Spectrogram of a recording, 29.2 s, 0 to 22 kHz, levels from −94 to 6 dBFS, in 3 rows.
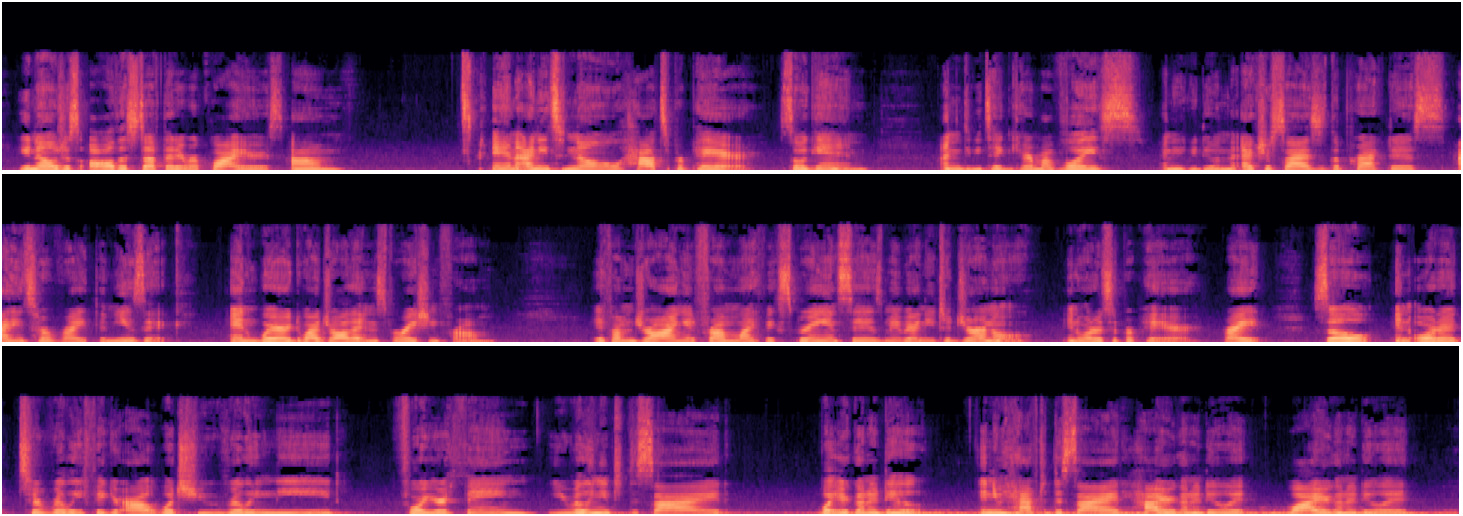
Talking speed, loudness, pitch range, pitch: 225 wpm, -16 LUFS, 155-200 Hz, 175 Hz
